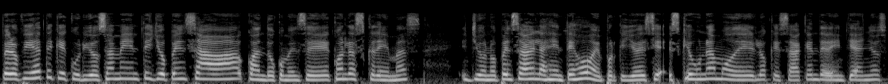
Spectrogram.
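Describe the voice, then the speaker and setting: In an ordinary speaking voice, a woman with a fairly high pitch talks at a moderate pace with ordinary pitch variation. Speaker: former TV actress and beauty author. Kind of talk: casual interview chat.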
